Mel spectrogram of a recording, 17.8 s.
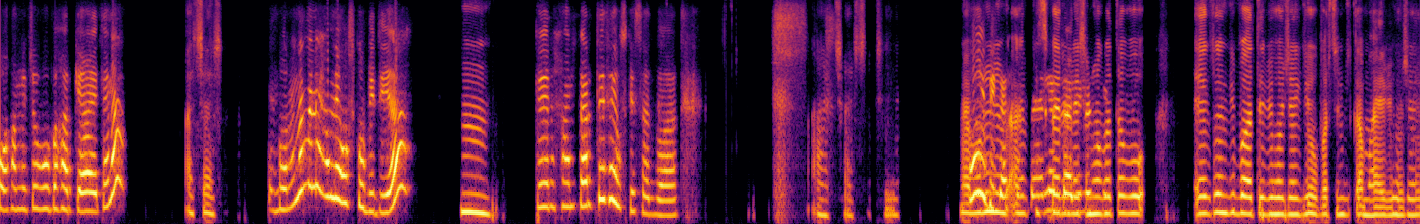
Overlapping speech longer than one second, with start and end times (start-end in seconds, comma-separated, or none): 12.2-13.8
